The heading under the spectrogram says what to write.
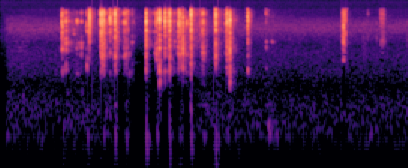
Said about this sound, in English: Whoa, who's typing there? Who's typing there?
